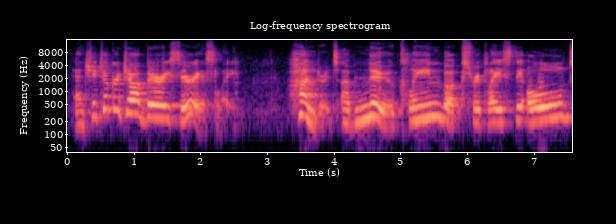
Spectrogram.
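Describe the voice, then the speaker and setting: A woman with a slightly low voice reads a children's picture book at a very unhurried pace. She is expressive and steps out of the text to explain things to young listeners. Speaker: library story time reader. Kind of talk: read-aloud of a children's picture book with asides.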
